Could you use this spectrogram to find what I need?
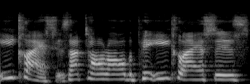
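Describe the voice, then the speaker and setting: A woman's raised, projected voice with a Southern US accent, bright and sharp in tone, at a moderate pace. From US South (Tennessee, Alabama). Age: 70s. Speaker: basketball coach. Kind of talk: interview.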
